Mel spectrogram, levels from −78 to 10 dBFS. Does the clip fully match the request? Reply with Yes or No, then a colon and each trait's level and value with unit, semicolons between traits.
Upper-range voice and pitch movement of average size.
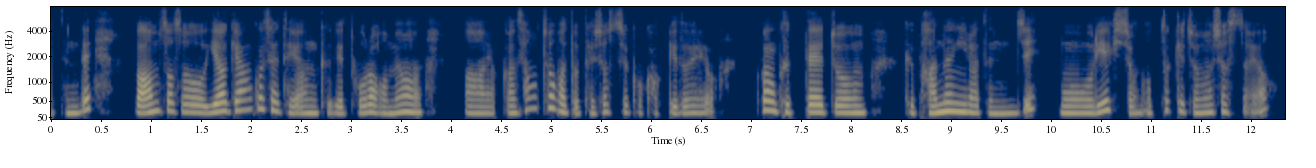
Yes: high, 195 Hz; average, 3.5 semitones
